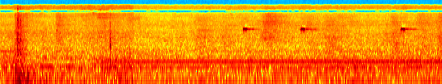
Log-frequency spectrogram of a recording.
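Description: Haas CNC lathe control panel beeping as keys on its keypad are pressed: three short high beeps of the same pitch, a second or so apart, over a steady low hum. A thump comes just after the start, the loudest sound.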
